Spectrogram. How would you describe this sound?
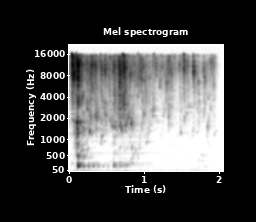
Dropping stone in well 2
Dropping stone in well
